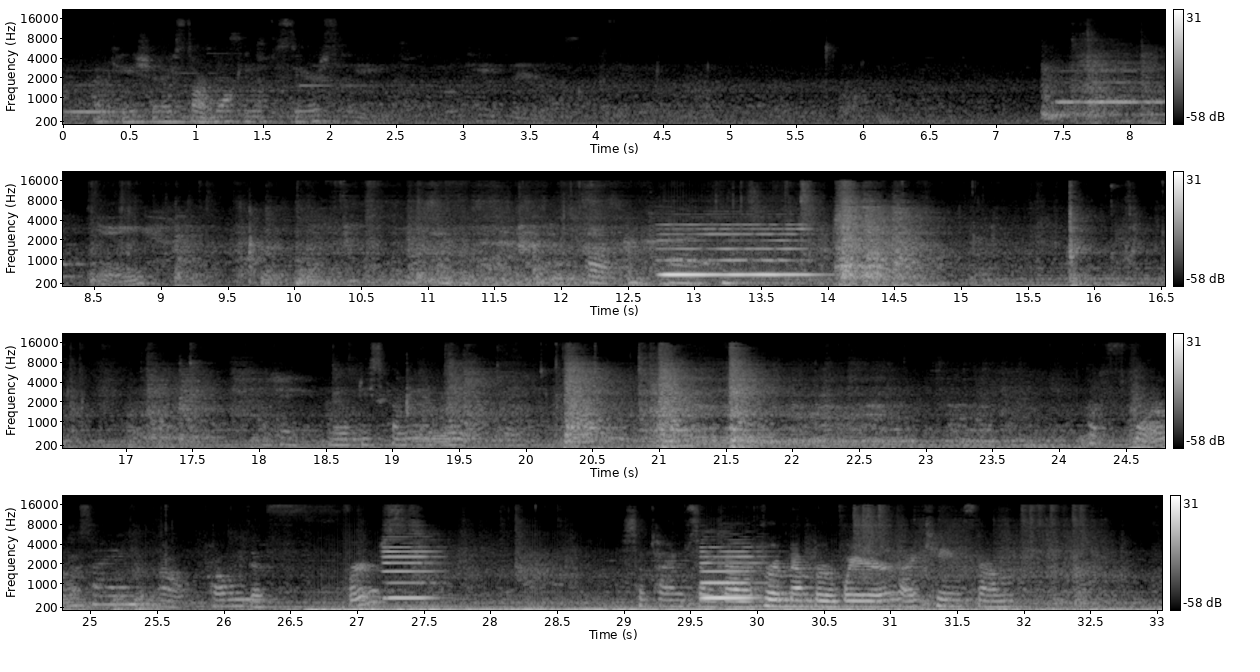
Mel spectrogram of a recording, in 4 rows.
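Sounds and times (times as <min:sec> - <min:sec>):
elevator doors sliding open: 0:07.4 - 0:08.4.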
